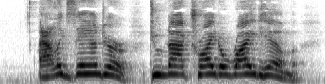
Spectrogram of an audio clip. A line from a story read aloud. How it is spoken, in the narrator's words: King Philip yelled at the prince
